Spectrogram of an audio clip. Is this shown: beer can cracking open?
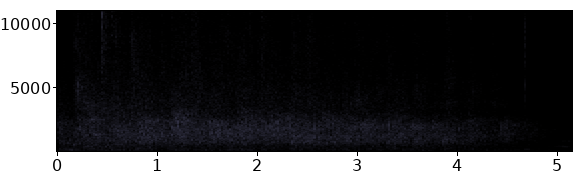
no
